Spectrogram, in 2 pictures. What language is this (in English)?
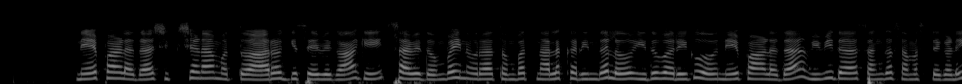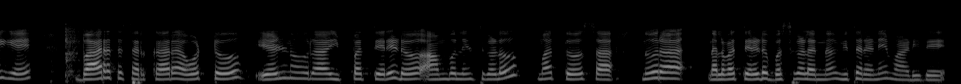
Kannada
